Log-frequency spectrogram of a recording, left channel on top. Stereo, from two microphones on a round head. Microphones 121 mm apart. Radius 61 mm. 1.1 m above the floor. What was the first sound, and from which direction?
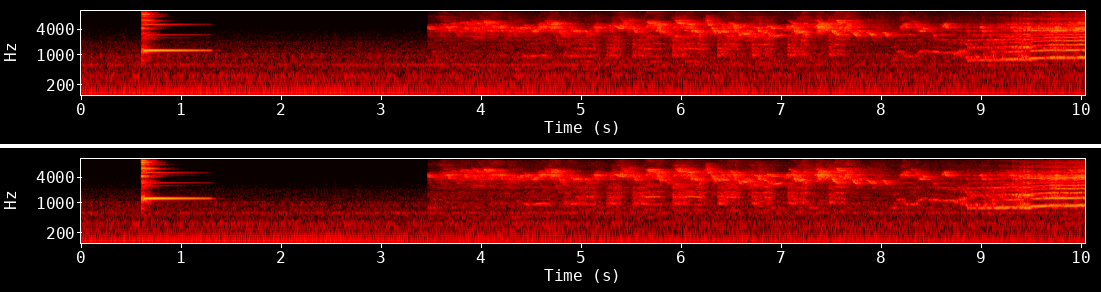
A bell, 40° right (ahead or behind).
